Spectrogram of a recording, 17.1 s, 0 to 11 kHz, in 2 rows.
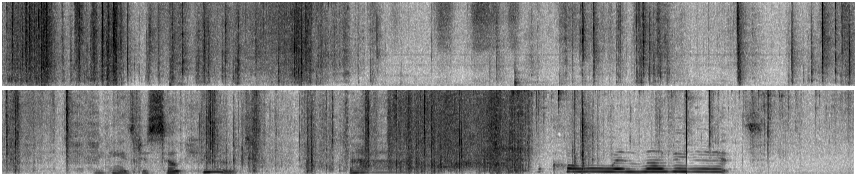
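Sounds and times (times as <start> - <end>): packaging rustling and crinkling: 0.0 - 17.0.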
